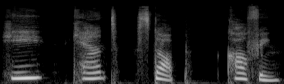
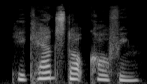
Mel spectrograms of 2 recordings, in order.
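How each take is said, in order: First: Slow, word by word; slow model reading of the sentence. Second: Said in the usual way. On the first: Shown as a demonstration. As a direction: read it slowly for learners. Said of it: "好，慢慢来读". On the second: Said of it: "慢慢来读".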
